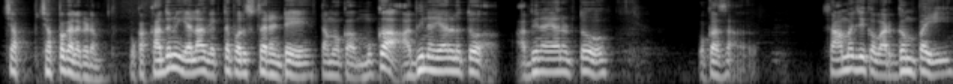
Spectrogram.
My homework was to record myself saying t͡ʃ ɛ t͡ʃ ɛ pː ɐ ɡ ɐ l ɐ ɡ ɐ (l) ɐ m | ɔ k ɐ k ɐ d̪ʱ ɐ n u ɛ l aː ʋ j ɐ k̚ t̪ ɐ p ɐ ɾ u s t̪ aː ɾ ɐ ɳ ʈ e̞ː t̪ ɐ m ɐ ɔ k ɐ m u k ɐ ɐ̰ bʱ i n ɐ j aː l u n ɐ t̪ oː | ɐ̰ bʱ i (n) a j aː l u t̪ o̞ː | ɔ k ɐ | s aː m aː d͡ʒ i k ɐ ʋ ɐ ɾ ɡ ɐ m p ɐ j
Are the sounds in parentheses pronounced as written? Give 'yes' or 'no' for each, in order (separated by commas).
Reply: no, yes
